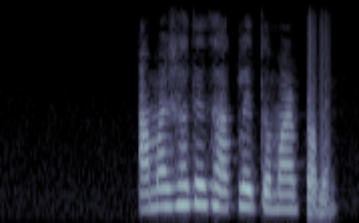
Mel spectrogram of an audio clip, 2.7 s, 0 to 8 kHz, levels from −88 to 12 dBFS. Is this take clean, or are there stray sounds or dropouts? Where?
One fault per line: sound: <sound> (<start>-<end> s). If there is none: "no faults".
no faults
